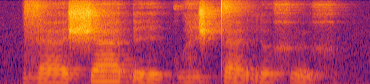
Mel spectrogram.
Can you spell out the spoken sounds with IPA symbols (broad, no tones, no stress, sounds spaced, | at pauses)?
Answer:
z æ ʃ æ ɗ e kʷ æ̤ ʃ t æ r ø x ø x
